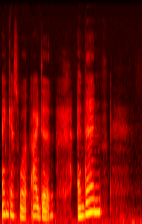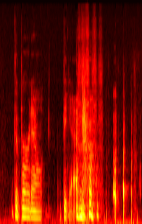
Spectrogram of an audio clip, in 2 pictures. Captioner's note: laughing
